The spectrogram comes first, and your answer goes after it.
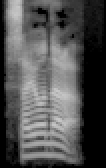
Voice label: Goodbye, male, Japanese; Greetings And Goodbye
